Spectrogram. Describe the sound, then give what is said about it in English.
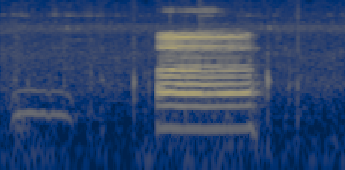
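A person imitates a screaming crow with a single loud, drawn-out, raspy cry lasting over half a second, preceded by a brief soft hooting tone. “Despite the fact that there's a crow who's screaming during it, he's a very never.”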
